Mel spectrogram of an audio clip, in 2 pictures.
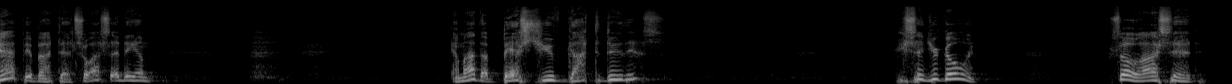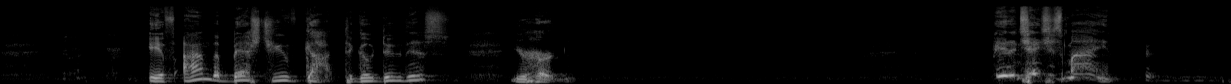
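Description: A middle-aged man speaks into a microphone in bursts with pauses, heard through a loudspeaker in a room.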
